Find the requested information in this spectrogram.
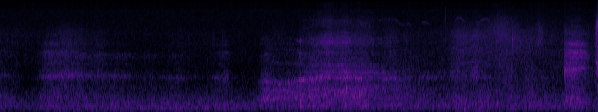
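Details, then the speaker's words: Adult with a starting cold breathes noisily and heavily with a faint whistling tone, a mild wheeze. "can hear me wheezing guys I'm getting a bit of a cold it's like today it's just like I feel like a cold sign"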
